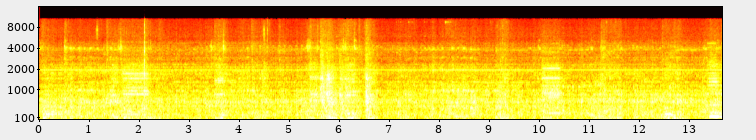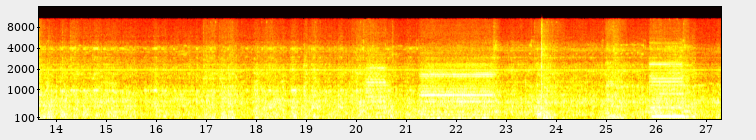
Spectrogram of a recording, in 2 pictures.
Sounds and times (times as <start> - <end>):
Printer: 0.0 - 27.3.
